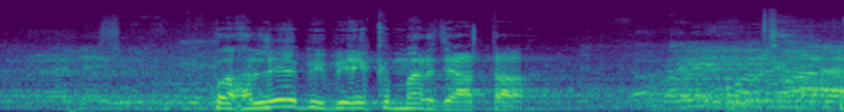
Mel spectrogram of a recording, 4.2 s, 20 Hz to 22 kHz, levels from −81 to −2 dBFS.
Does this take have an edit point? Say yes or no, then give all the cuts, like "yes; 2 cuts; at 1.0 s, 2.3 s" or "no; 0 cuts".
no; 0 cuts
